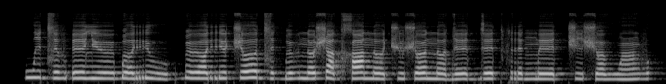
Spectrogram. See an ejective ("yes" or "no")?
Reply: no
